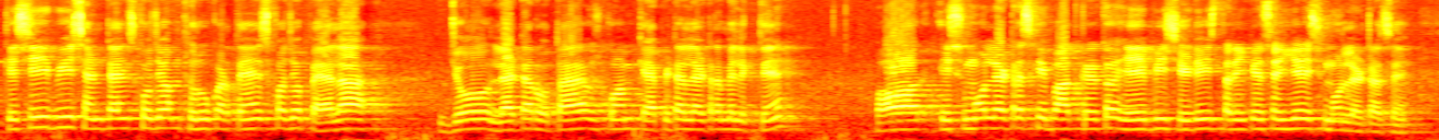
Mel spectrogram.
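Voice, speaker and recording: A high-pitched man teaching beginners, slowly and patiently, often asking the class simple questions. The room is echoey, with a faint hiss behind him. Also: fairly even intonation. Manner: patient, repeats points and asks the class questions. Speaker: English teacher. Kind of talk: classroom lesson explaining basics.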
